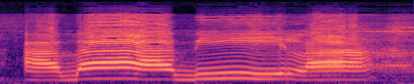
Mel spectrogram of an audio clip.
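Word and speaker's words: أبابيل: Kalau hidup ababila. Kagak boleh dibaca ababila kalau berhenti. Harus dibaca ababil. Karena dia hukumnya mad arid lis sukun.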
